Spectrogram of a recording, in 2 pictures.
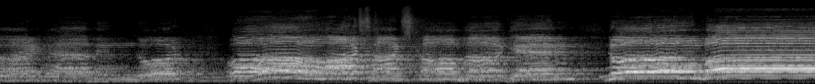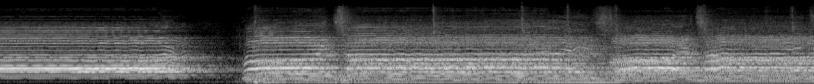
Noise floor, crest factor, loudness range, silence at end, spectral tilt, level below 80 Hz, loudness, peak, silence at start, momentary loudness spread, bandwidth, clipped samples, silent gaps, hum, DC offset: -37 dBFS; 14 dB; 10 LU; 0 s; -4 dB/octave; -56 dBFS; -15 LUFS; 0 dBFS; 0 s; 18 LU; 15.5 kHz; under 0.1%; none; none; under 0.1%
